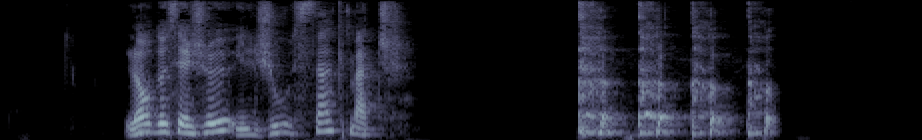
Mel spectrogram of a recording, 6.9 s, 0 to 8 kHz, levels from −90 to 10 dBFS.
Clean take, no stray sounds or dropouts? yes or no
no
